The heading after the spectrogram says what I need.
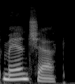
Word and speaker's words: Menchaca: But Mark Menchaca, how do you say this motherfucker's name? Mark Menchaca, let's look this shit up, bro. Mark Manchak.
